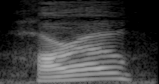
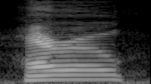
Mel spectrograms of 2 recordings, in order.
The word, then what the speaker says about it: Haro: the way we pronounce, we either pronounce it Haro, Harrow. I don't care. It's a name. Just say it however you want to say it.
